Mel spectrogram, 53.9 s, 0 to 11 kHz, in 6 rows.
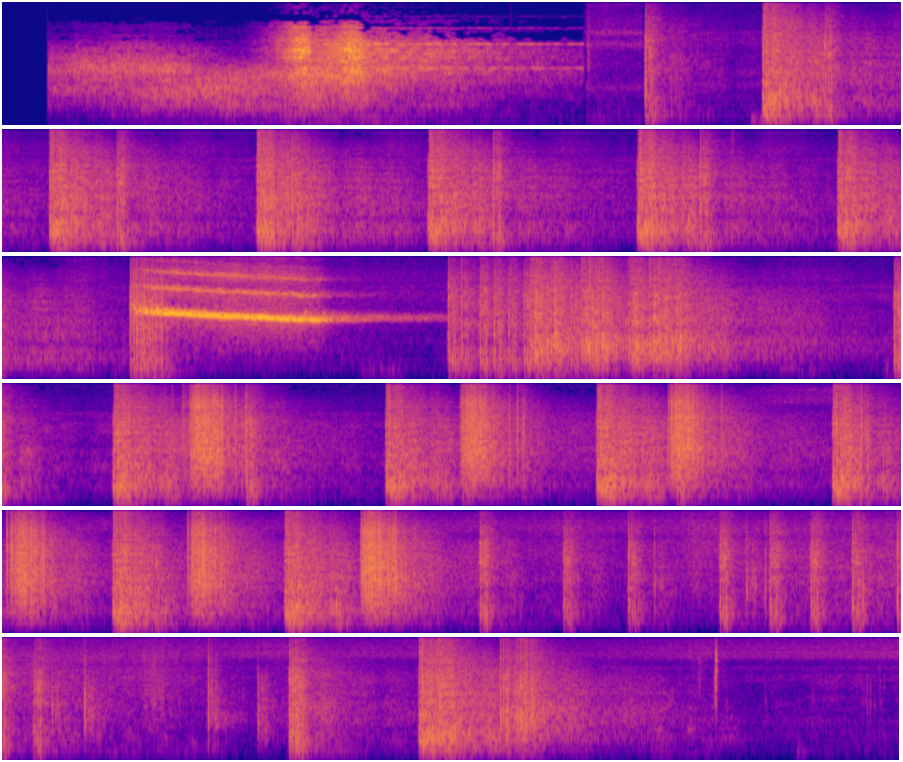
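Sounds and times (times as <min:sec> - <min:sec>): firework whistle: 0:00.5 - 0:08.6, 0:15.3 - 0:27.5, 0:30.8 - 0:34.5, 0:35.2 - 0:45.6
firework crackling pops: 0:05.8 - 0:30.0, 0:30.8 - 0:53.9
firework bangs: 0:06.4 - 0:27.4, 0:28.0 - 0:29.9, 0:30.8 - 0:34.5, 0:35.2 - 0:51.7.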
